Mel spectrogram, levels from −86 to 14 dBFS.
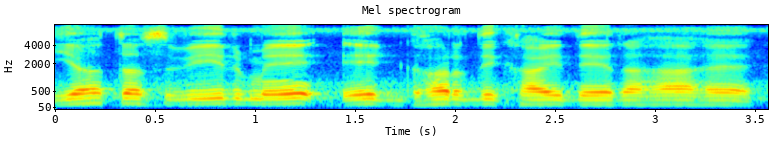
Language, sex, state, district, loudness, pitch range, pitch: Hindi, male, Uttar Pradesh, Lalitpur, -15 LUFS, 115-135 Hz, 125 Hz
